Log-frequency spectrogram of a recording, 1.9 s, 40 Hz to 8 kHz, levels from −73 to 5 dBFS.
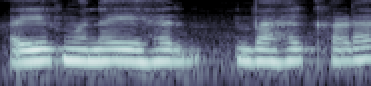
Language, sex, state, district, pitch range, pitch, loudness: Bhojpuri, female, Uttar Pradesh, Ghazipur, 190-195 Hz, 190 Hz, -15 LUFS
